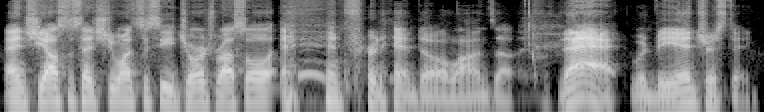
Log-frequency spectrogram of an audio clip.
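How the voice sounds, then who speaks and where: A man co-hosting a casual podcast, animated and joking, laughing often. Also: mid-range voice, moderate pace, no echo, studio quality. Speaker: podcast co-host. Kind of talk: casual chat.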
